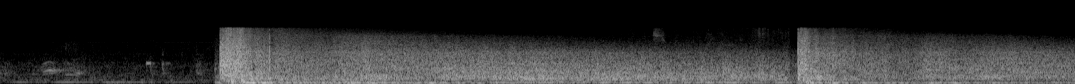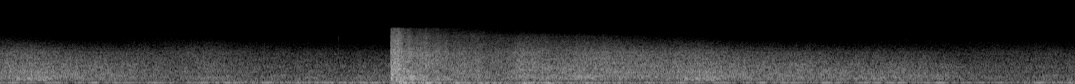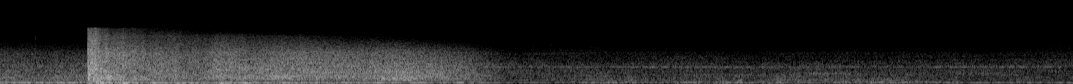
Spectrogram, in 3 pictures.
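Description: Four heavy explosive blasts, spaced about six to eight seconds apart. Each is a sudden crack followed by a long rolling rumble that slowly dies away. The last rumble fades out a few seconds before the end.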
